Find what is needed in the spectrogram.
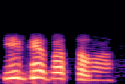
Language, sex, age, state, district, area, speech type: Assamese, female, 45-60, Assam, Nalbari, rural, conversation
